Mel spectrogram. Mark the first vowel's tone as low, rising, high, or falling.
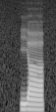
low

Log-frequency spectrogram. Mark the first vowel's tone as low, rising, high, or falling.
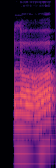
rising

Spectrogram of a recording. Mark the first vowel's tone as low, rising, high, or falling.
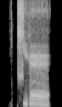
falling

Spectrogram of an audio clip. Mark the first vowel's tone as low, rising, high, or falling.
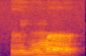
rising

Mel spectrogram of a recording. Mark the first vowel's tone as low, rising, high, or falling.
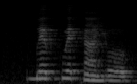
high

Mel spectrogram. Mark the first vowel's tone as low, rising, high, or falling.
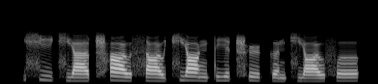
falling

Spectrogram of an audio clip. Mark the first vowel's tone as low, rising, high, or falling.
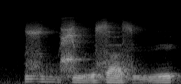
falling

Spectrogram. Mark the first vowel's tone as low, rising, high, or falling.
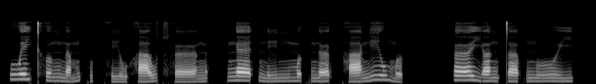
high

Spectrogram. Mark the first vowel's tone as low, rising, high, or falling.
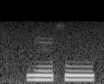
low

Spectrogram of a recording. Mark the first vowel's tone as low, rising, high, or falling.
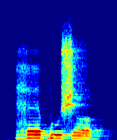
low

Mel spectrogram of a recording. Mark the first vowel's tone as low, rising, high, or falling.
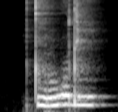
low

